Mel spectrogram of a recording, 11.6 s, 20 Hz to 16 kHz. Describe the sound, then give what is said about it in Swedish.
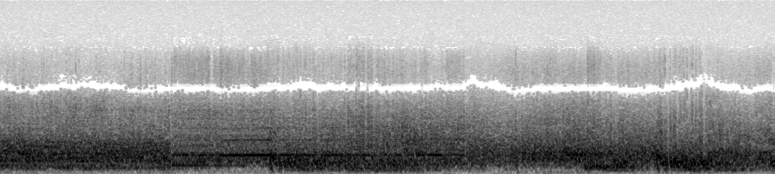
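Engines of a group of B-17 bombers flying low, a loud, steady droning roar with broad rushing noise that holds unbroken throughout, with no talk. “En grupp B-17 i så kallad lågsniff smygande sig på ett annat angreppsmål.”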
